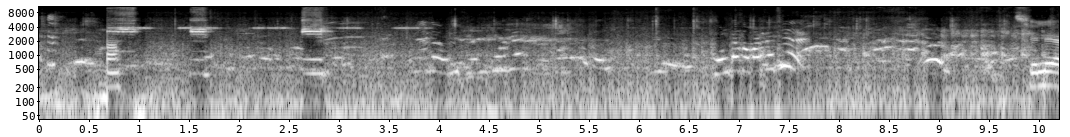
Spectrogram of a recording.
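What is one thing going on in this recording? A crowd chatters in the street nearby.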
